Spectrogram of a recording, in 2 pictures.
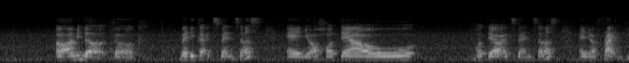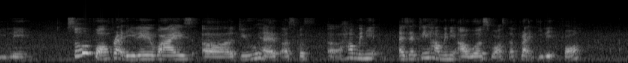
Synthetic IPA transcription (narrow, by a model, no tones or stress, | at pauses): aajmĩndədə | mɛdikəlɛkspɛ̃nsəs | ʔɛ̃njɔhotɛl | hotɛlɛ̰kspɛ̃nsəs | ʔɛ̃njɔfɹaɪt̚dile | sofɔfɹat̚dilewajsʌdujuɦɛvəspəs | ʔə̰ɦawmɛni | ɛkzɛk̚tliɦawmɛniʔawəswɔsdəflajt̚dilet̚fɔ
